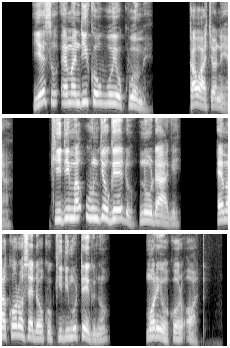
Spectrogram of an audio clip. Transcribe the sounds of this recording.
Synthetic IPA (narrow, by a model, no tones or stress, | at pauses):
jesuʔɛmandikowojokwomḛ | kawat͡ʃɔnɪ̰ja̰ | kidimaʔund͡ʒoɡedonodaɡɪ | ɛmakoɾos̬ɛdɔkokidimoteɡno | mɔɾɪwɔkoɾoʔɔ̰t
